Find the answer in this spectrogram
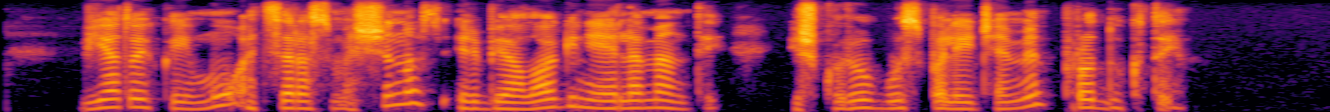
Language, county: Lithuanian, Vilnius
